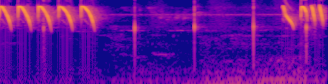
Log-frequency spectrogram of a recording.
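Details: Cigun bird song for tutoring other birds: five loud, high, falling whistled notes, then a quiet gap with a few faint ticks, ending with a quick cluster of sharp notes.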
